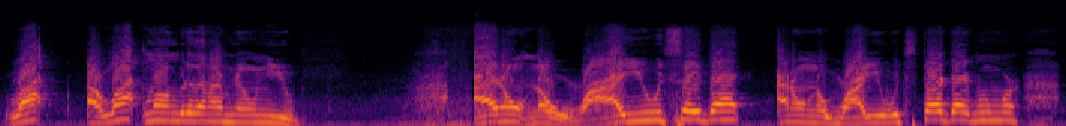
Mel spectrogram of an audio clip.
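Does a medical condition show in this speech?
Yes: cerebral palsy; cerebral palsy from birth.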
